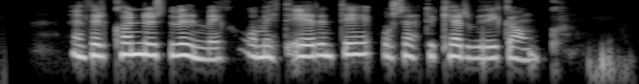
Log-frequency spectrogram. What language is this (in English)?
Icelandic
